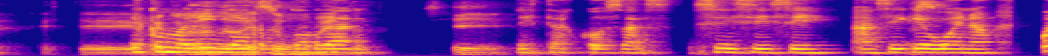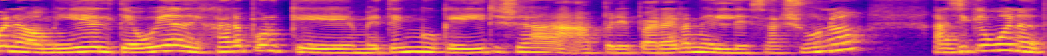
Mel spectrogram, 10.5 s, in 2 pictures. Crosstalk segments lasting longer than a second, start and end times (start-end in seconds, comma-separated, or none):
0.7-1.9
